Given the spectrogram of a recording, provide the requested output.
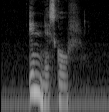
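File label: "inniskor", Icelandic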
